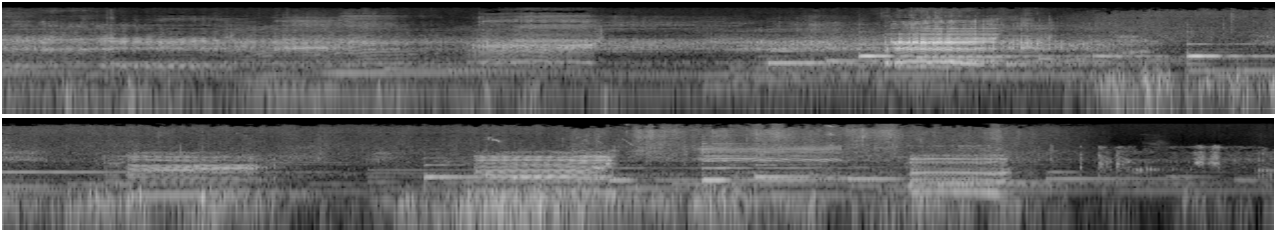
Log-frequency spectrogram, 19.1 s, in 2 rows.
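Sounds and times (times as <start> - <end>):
sheep bleating: 0.0 - 8.7
background music: 0.0 - 19.0.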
